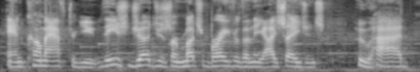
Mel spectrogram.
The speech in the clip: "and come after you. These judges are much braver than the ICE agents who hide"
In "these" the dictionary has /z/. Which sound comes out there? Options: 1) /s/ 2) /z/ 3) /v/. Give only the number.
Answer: 2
